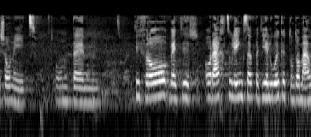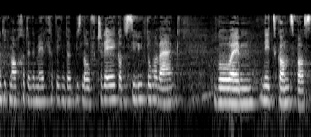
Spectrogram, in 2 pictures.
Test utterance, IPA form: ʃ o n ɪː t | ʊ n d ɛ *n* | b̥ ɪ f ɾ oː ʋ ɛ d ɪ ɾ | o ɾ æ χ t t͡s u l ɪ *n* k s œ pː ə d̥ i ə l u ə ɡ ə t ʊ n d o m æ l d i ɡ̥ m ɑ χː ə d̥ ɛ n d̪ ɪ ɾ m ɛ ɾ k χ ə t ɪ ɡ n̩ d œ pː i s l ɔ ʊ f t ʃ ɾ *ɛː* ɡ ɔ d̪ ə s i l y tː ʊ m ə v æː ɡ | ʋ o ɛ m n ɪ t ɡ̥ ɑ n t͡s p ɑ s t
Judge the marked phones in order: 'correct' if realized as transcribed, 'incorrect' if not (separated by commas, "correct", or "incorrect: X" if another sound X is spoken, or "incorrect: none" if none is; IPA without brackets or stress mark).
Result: incorrect: m, incorrect: ŋ, correct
